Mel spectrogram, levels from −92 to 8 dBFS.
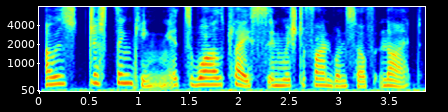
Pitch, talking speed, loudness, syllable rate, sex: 225 Hz, 250 wpm, -19 LUFS, 5.2 syllables/s, female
